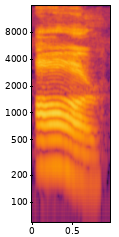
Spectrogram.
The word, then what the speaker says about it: hour: Now look at this example, an hour. Here why we have used an? Because H is silent.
